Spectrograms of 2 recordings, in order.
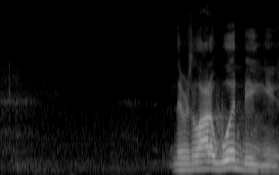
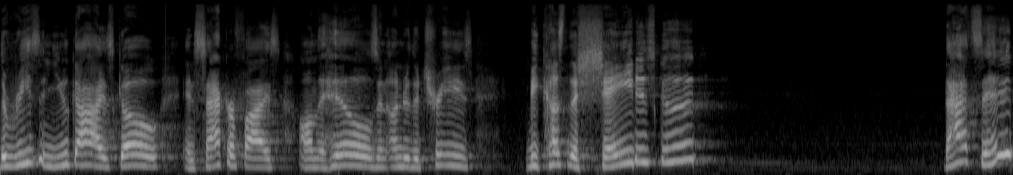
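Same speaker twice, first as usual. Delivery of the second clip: high-pitched, slow, drawn-out, mocking disbelief. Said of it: "he's kinda mocking them here".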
